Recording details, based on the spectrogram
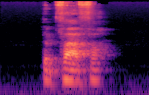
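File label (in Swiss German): "pfeffer", Alsatian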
